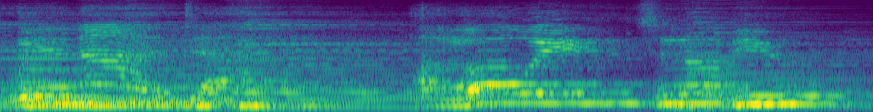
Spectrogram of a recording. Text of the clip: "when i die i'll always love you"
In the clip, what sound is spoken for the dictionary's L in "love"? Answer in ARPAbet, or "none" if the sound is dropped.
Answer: N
